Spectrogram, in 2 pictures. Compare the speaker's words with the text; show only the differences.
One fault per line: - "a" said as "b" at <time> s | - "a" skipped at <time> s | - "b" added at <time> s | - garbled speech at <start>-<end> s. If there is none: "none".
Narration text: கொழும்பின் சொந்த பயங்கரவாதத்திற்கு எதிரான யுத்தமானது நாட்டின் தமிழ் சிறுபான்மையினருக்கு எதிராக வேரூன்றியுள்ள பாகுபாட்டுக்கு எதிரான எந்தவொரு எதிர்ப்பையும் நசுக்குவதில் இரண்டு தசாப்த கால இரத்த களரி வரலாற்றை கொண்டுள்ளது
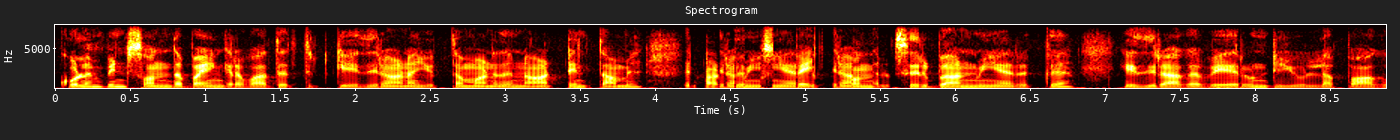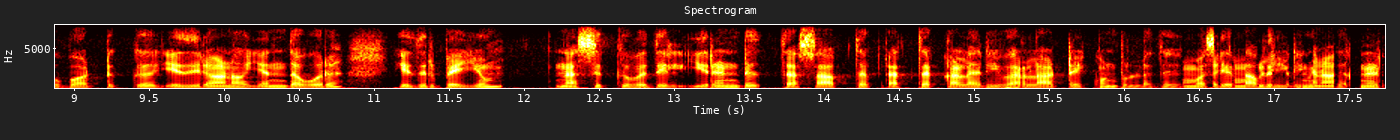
- garbled speech at 4.2-5.6 s
- "கால" skipped at 14.3 s
- garbled speech at 16.4-17.7 s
